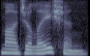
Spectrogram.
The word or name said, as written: modulation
